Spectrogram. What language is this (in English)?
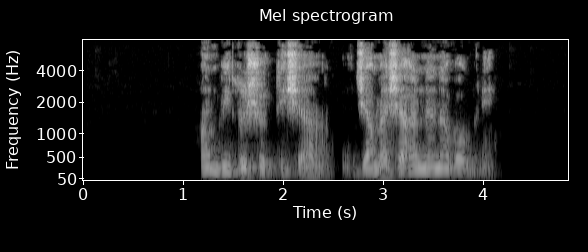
Laz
